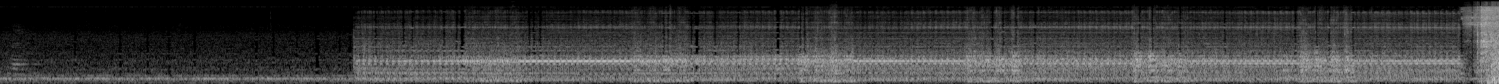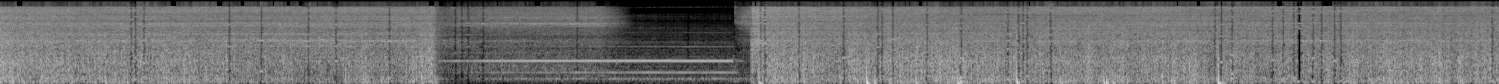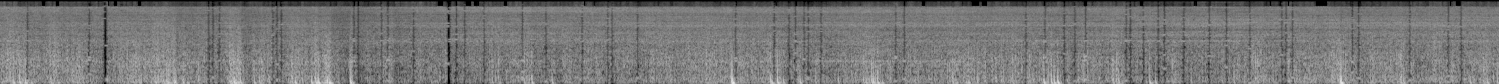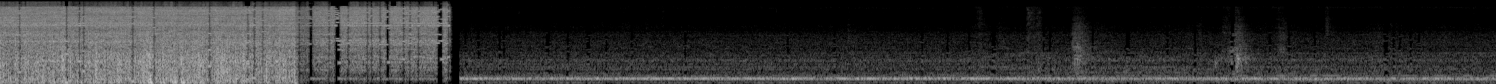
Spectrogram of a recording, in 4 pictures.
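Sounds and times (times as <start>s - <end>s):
steady electric whine: 0.0s - 49.6s
plasma cutter hissing: 14.6s - 21.2s, 22.3s - 49.6s.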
